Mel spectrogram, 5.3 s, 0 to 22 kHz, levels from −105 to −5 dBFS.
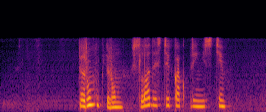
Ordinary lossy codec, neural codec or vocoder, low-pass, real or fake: none; codec, 16 kHz in and 24 kHz out, 0.6 kbps, FocalCodec, streaming, 4096 codes; 5.4 kHz; fake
